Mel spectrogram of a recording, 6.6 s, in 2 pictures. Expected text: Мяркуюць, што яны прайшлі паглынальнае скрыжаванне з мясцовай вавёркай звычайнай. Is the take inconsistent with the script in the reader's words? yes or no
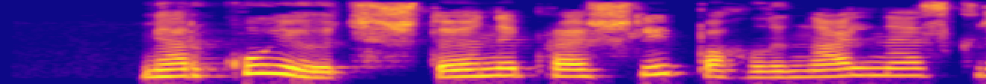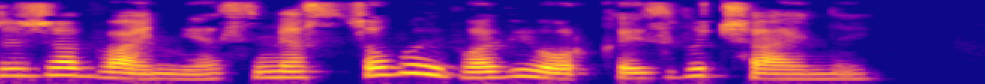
no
